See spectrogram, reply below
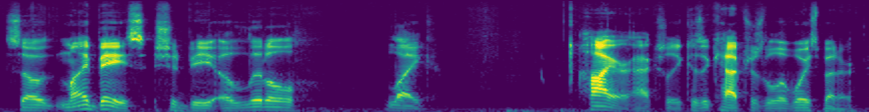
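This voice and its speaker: A man with a deep, low-pitched voice talks casually, as a livestreamer would. His delivery is rambling and he often cuts himself off mid-thought while walking listeners through a technical demonstration. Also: normal speed, fairly bright tone. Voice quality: naturally deep voice. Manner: rambling, self-interrupting.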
